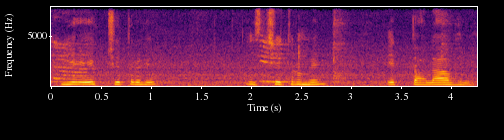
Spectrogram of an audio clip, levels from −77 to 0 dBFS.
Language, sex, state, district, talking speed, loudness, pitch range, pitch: Hindi, female, Bihar, Saran, 140 wpm, -16 LUFS, 205-220 Hz, 210 Hz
